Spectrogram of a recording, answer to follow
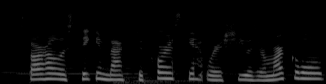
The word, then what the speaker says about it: Coruscant: Coruscant. Coruscant. Like croissant, but not croissant.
